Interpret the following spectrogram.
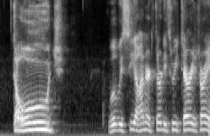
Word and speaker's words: Doge: everybody uh fantastic dogecoin uh bruce is called pronounced doge doge will we see 133 territory in gamestop i don't know we're 191.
